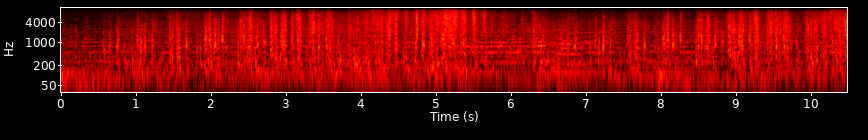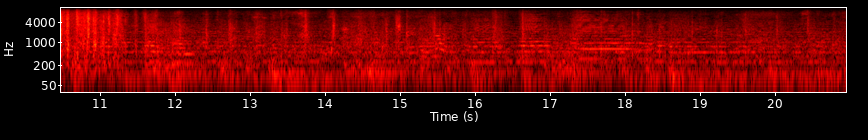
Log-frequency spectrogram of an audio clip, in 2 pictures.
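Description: Hooves of a hundred armed horsemen attacking around a mosque: a dense, unbroken clatter of galloping hoofbeats that stays loud and busy for about twenty seconds.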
